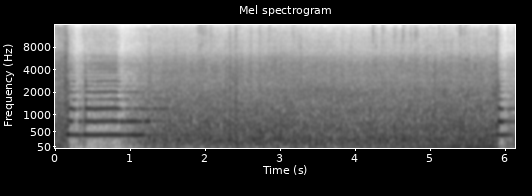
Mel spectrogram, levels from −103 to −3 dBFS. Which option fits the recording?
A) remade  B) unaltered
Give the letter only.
A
